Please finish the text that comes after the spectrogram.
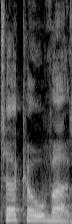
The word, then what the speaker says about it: Tecovas: And that's pronounced Tovas.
